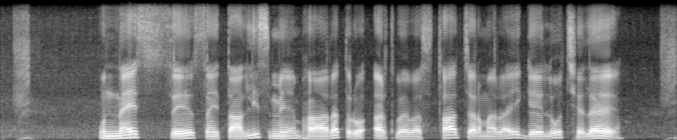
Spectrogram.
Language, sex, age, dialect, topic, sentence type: Maithili, male, 25-30, Angika, banking, statement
